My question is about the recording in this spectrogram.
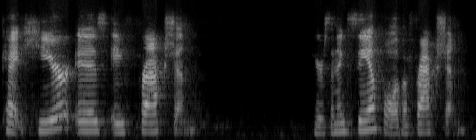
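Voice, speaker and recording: Slow, bright-voiced woman teacher. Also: medium pitch. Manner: slow, clear, repeating key words for children. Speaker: third grade teacher. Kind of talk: online classroom lesson. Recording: dull lo-fi audio.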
